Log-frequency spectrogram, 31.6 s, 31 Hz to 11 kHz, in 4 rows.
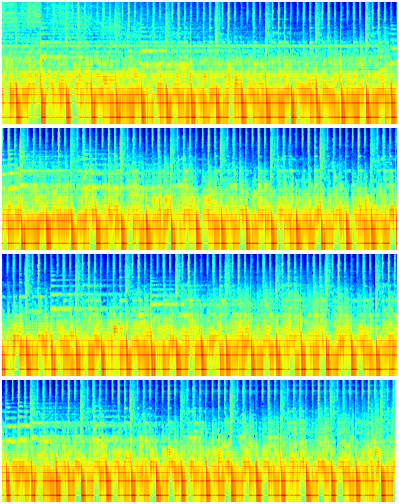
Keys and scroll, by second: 0.6 Tab, 2.6 Tab, 3.2 ctrl+b, 3.2 ., 3.4 Return, 4.3 3, 5.7-6.8 typing, 6.0 Return, 7.0 ctrl+v, 10.7-13.6 typing, 15.0 s, 15.7 g, 16.2 s, 16.6 g, 19.2-19.7 typing, 19.9 Return, 22.2 5, 22.4 Return, 22.7 Tab, 22.9 alt+a, 24.8 Tab, 26.3 2, 26.6 ctrl+b, 26.7 ., 26.9 Return, 28.0 j, 28.2 n, 28.4 Return, 29.3 x, 29.5 ctrl+v.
